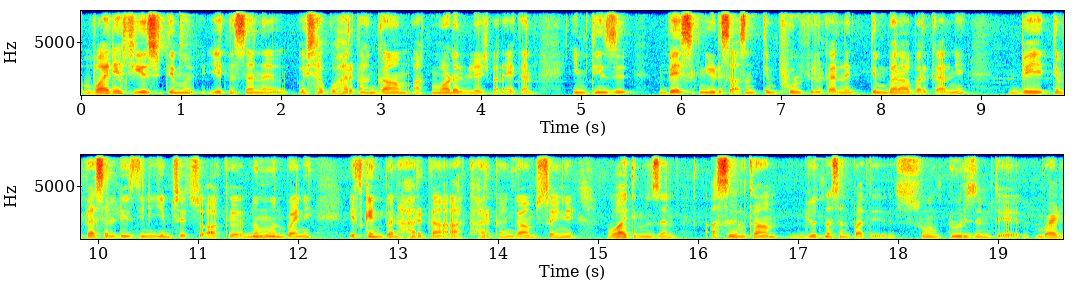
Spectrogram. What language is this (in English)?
Kashmiri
